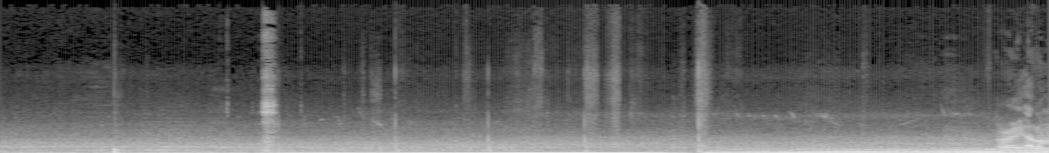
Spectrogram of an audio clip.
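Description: A steady low drone that grows louder over the first half, dips briefly about seven seconds in and then carries on, with a few scattered clicks.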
